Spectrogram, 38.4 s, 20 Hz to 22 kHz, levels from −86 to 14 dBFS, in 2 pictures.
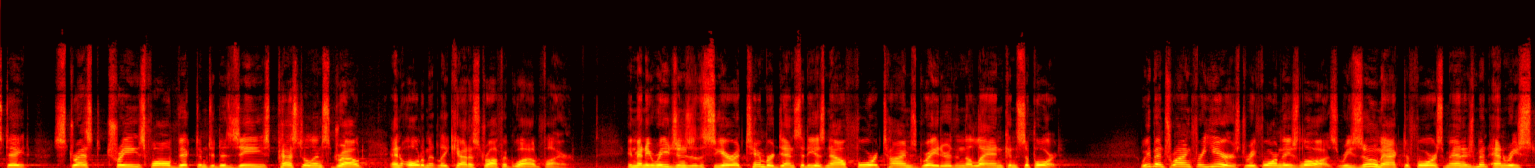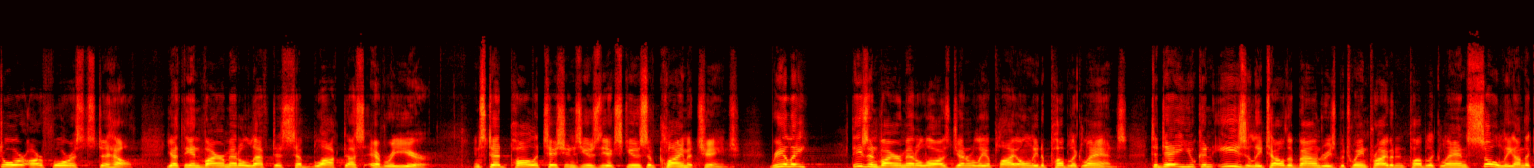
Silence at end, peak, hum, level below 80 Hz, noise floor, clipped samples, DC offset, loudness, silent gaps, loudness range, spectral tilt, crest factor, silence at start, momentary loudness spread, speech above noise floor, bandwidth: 0.05 s; -2 dBFS; none; -64 dBFS; -58 dBFS; under 0.1%; under 0.1%; -19 LUFS; none; 2 LU; -4.5 dB/octave; 18 dB; 0.05 s; 8 LU; 39 dB; 16 kHz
